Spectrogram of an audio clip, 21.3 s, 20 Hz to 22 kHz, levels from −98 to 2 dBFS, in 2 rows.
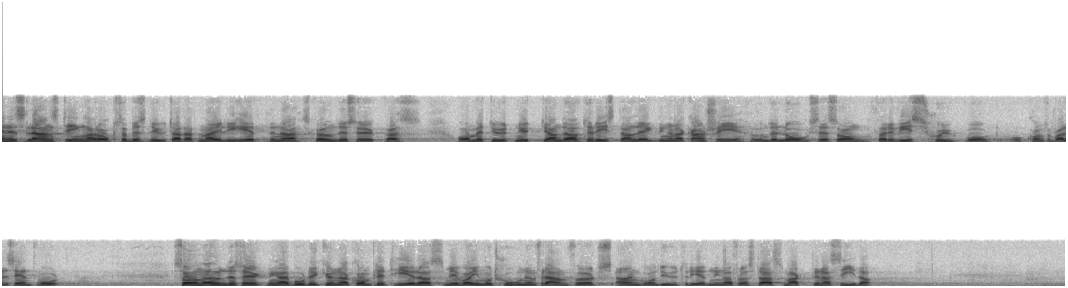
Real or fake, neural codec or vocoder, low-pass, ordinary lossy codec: real; none; 7.2 kHz; none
